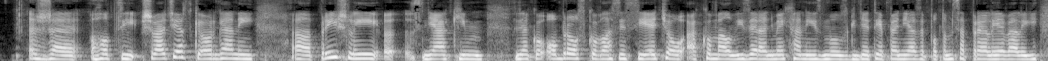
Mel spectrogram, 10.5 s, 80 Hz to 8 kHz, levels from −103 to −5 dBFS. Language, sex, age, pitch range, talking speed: Slovak, female, 20-39, 190-225 Hz, 125 wpm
